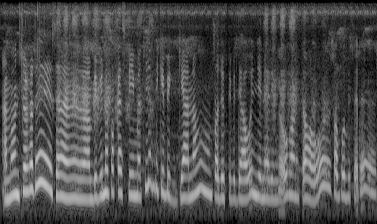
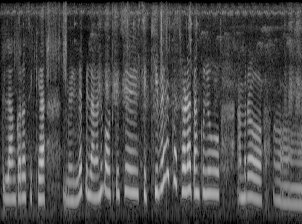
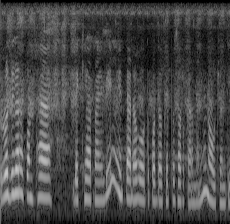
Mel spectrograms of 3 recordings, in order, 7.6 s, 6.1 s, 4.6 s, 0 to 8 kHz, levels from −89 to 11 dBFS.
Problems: constant background noise, continuous background conversations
